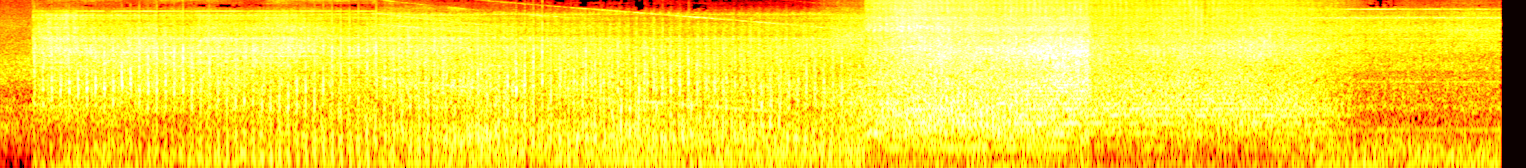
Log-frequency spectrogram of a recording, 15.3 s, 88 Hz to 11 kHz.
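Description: Boeing CH-47 Chinook tandem-rotor helicopter running, its rotor blades beating in a fast, even pulse. It grows louder about nine seconds in, then fades and cuts off abruptly near the end.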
